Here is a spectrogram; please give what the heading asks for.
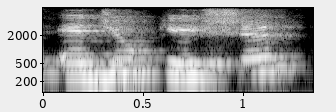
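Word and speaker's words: éducation: Now it's called, the word is education in French. It has same spellings, but how do we pronounce it? We say education. Educa, and this E has accent ugly.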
